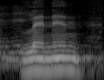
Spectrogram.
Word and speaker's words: Lenin: Is that his name? Is that how you pronounce it? – Lenin. – And not John Lennon.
